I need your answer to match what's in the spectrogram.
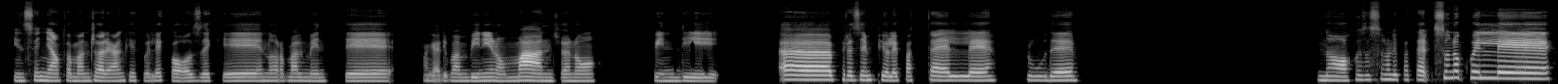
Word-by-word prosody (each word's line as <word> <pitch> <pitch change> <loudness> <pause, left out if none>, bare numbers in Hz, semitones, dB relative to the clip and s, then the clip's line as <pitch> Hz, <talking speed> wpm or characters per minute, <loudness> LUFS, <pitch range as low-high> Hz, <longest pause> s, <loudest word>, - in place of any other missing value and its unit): insegnato 170 0 -3
a 175 - -5
mangiare 170 0 -2
anche 175 +1 -5
quelle 175 +2 -8
cose 165 0 -4
che 170 +1 -2
normalmente 165 -1 -4 0.2
magari 85 -2 -9
i - - -8
bambini 170 0 -3
non 165 -1 -4
mangiano. 165 -2 +2 0.5
Quindi, 165 -1 -5 0.6
uhm, 215 -1 +7
per 215 -2 -8
esempio 205 0 -4
le 185 0 -1
patelle 190 0 -1 0.2
crude. 190 -1 -2 2.4
No, 190 -1 0
cosa 215 +1 -8
sono 230 +2 -6
le 225 -1 -4
pattel 220 -1 -3
sono 310 0 -2
quelle, 280 -3 +6
180 Hz, 105 wpm, -20 LUFS, 165-200 Hz, 2.4 s, uhm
